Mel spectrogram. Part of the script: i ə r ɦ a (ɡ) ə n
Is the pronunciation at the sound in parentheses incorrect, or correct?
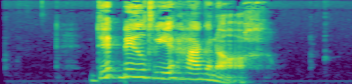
correct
